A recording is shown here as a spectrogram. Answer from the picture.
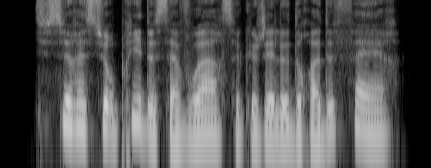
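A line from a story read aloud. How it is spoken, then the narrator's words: Soft reply. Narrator (French): répondis-je doucement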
